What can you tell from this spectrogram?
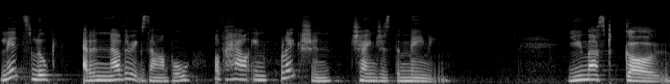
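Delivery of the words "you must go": louder voice. Demonstrating how inflection changes meaning; ordering someone to go away. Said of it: "You must go is ordering someone to go away".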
